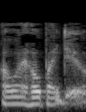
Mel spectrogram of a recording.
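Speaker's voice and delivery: imitated sarcastic tone. Retelling what Jules said to Lucy: retelling a sarcastic line. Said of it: "Jules sarcastically says".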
